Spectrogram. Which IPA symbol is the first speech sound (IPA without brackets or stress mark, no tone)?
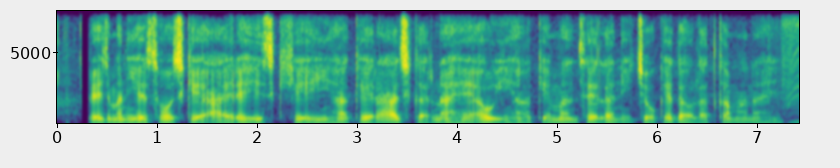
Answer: ɾ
